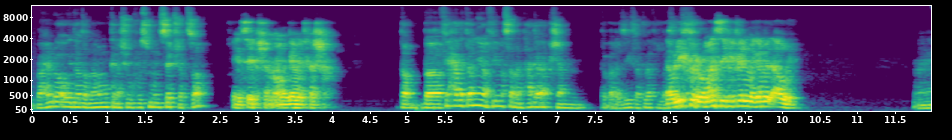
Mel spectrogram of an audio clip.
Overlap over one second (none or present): none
